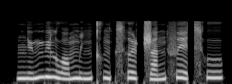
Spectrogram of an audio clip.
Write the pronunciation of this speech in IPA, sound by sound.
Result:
n̪ y˧˥ m y˥ l w ɔ˧˥ m i˧˥ ŋ kʰ ʊ˧ ŋ t͡sʰ ɹ̩˥˩ ʈ͡ʂ a˧˥ n f e˥˩ ɪ̯ t͡sʰ u˥

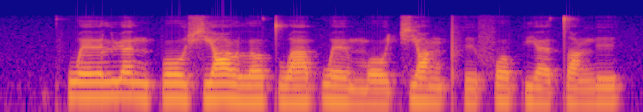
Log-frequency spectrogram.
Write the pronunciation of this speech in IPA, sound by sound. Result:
pʰ w e˥ ɪ̯ l ɥ ɛ˥˧ n p o˥˧ ʊ̯ ɕ j ɑ˥˧ ʊ̯ l ɤ˥˩ t̪ w ä˥ p w e˥˩ ɪ̯ m o˧˥ ʊ̯ t͡ɕ j ɑ˥˩ ŋ pʰ i˧˥ f ɤ˥ p j ɛ˧˥ t̪ ɑ˧˥ ŋ i˧˥

